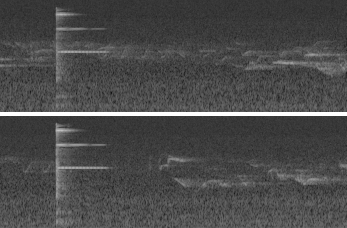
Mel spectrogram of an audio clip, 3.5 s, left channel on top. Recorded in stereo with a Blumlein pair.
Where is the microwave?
20° right, 0.5 m.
